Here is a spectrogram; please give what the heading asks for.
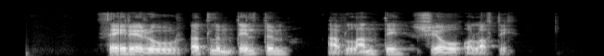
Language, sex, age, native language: Icelandic, male, 30-39, Icelandic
